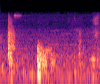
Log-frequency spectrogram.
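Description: A pause between spoken lines: a couple of faint, short breaths and mouth noises within the first second, then near quiet room tone.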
